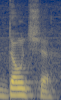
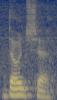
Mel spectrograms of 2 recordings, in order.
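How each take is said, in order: The two takes are said the same way.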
